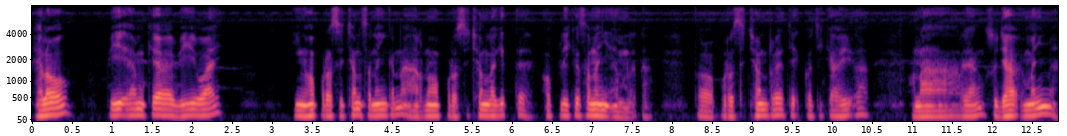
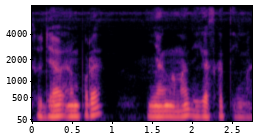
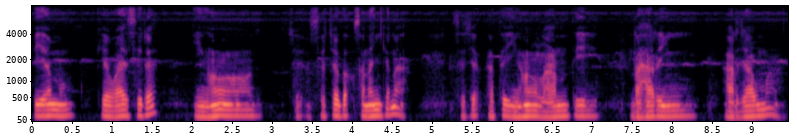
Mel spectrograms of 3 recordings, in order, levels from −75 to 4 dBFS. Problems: constant background noise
